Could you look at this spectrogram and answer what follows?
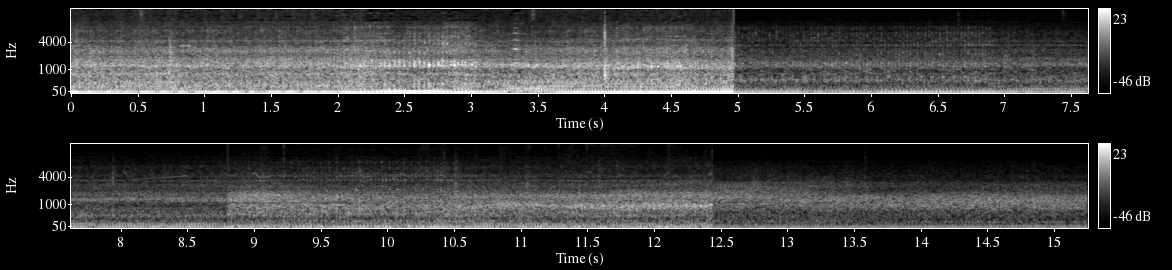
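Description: Pickup truck with a slide-in camper, engine running as it drives slowly along a rutted dirt track. A loud low rumble for about the first five seconds, then quieter and steady, with abrupt changes in level.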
